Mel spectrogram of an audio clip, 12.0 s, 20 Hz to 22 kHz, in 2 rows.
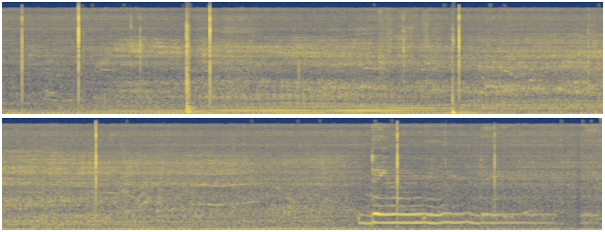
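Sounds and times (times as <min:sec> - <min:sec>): sustained hum: 0:00.0 - 0:12.0
train rumbling: 0:00.0 - 0:12.0
sharp knocks: 0:01.8 - 0:03.2.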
